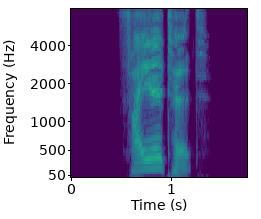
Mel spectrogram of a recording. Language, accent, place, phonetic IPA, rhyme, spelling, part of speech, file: German, Germany, Berlin, [ˈfaɪ̯ltət], -aɪ̯ltət, feiltet, verb, De-feiltet.ogg
- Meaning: inflection of feilen: 1. second-person plural preterite 2. second-person plural subjunctive II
